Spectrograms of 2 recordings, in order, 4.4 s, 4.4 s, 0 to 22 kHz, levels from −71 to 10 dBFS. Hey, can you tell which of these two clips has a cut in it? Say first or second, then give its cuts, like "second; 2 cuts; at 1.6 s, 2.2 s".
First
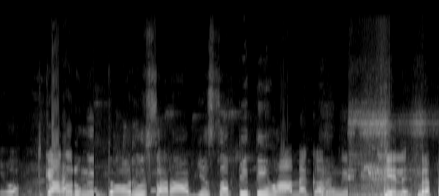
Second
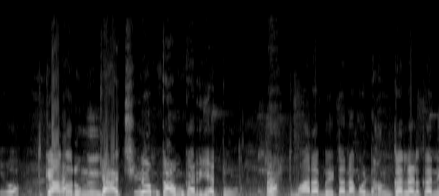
first; 2 cuts; at 0.9 s, 3.5 s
